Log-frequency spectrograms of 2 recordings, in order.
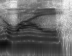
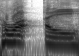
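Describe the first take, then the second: First: It is said with a plain English pronunciation. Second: It is said with an exaggerated native-style pronunciation. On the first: The speaker calls it right. "instead of saying Hawaii" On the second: The speaker calls it wrong. "give it the extra ethnic pronunciation"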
